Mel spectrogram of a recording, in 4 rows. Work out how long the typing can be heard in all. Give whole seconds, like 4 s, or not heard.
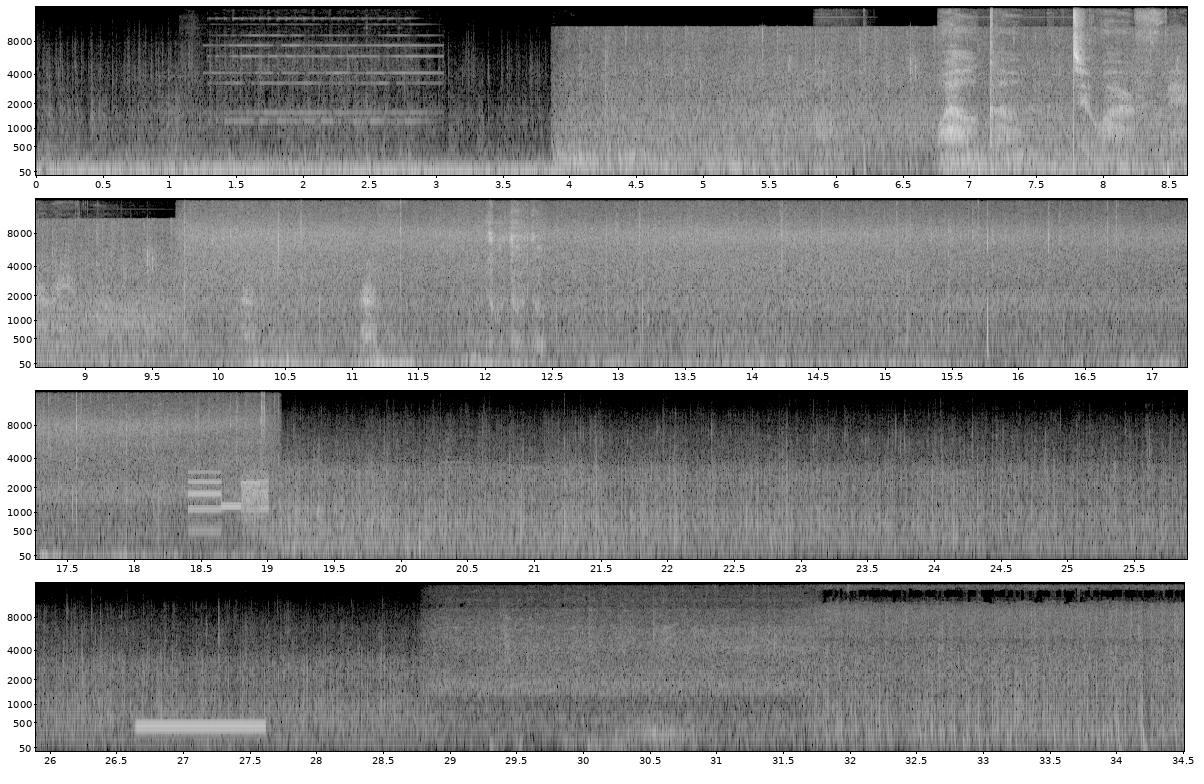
not heard.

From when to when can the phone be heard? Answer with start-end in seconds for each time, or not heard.
1.1-3.0, 18.4-19.1, 26.6-27.6.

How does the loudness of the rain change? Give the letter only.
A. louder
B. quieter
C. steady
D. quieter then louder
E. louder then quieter
B.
